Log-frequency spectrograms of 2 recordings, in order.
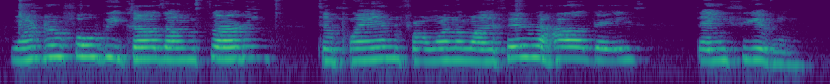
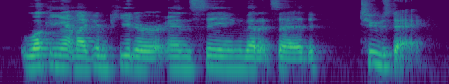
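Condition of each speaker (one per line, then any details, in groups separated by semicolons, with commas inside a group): Cerebral palsy; brain injury
No condition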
